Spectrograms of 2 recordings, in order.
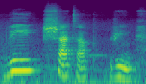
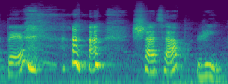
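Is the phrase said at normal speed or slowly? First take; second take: normal; slowly. First: The phrase is said at a normal speed. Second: The phrase is said slowly and deliberately.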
